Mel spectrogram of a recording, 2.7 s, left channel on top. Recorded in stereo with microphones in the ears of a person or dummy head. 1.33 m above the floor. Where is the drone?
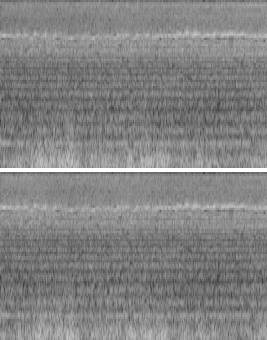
10° right (ahead or behind); by 2.7 s centre (ahead or behind).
